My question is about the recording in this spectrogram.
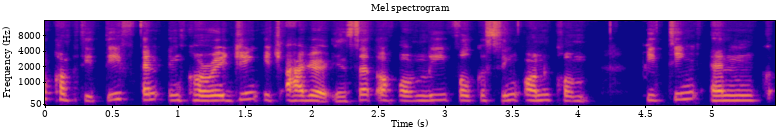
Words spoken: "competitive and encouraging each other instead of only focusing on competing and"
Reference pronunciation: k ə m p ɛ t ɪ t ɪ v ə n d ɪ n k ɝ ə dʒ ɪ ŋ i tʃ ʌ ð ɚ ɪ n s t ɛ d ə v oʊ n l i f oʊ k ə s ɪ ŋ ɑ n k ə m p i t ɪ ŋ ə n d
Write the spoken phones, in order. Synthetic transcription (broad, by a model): k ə m p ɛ t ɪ t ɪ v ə n ɪ n k ɝ ə dʒ ɪ ŋ i tʃ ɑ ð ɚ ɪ n s t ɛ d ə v oʊ n l i f oʊ k ə s ɪ ŋ ɑ n k ə m p i t ɪ ŋ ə n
